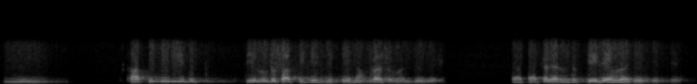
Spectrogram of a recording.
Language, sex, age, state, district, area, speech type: Maithili, male, 18-30, Bihar, Samastipur, rural, conversation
